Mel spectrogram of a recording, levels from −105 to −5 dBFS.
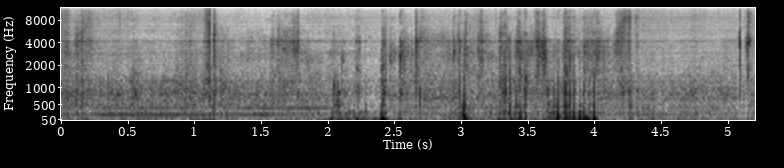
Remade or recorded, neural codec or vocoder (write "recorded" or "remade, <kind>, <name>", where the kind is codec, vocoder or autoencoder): remade, codec, HILCodec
